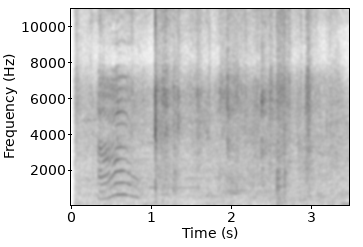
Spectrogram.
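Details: Pet parrot saying its name: a rising-and-falling harmonic, voice-like utterance near the start, a sharp click, then softer fainter syllables, indoors.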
